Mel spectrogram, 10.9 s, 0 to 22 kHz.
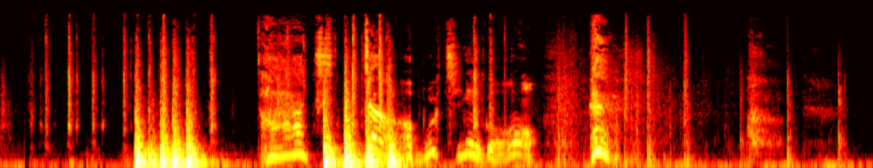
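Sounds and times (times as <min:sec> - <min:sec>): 
forceful knocks on a front door: 0:01.7 - 0:02.7, 0:04.0 - 0:05.1
person calling out with a rising-falling tone: 0:03.2 - 0:06.8
speech: 0:03.8 - 0:07.9.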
